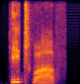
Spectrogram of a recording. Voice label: "heatwave", Indian

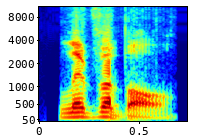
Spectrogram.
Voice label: "liveable", American

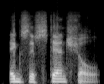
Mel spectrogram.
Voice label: "existential", American

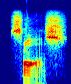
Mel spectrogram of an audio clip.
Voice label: "SOS", American

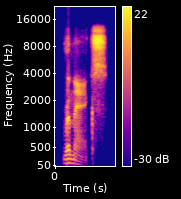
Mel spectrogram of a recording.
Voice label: "remex", British

